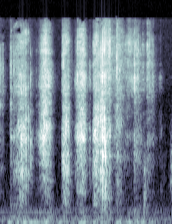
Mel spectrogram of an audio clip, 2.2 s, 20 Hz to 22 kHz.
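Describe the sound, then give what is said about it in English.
Steady snipping of scissors cutting out a shape printed on 67-pound paper, a quick series of rhythmic crisp cuts with a faint low rumble underneath and no talking. “So let's just cut this out.”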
